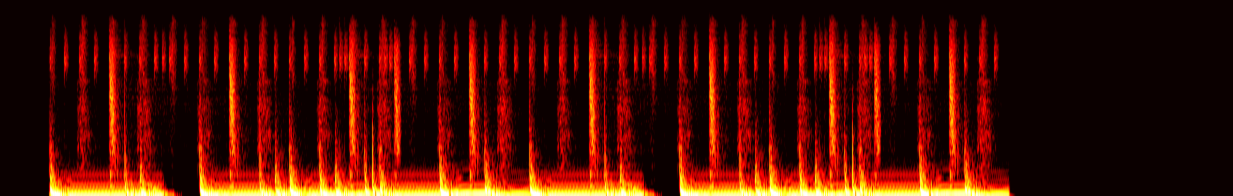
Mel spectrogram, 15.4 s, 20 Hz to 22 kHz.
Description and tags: Hip-Hop Beat 7
A cool sounding loop of hip-hop drums. This sound was created with Groovepad.
bass, beat, beatbox, dance, deep, drum, drum-kit, drum-loop, drums, funk, funky, groove, groovy, hip-hop, hiphop, loop, loops, low, music, percussion, percussion-loop, rap, rhythm, rythm, song, trap, trap-loop, trip-hop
